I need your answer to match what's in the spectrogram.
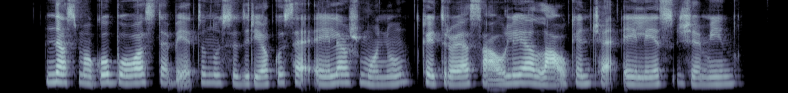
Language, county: Lithuanian, Marijampolė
